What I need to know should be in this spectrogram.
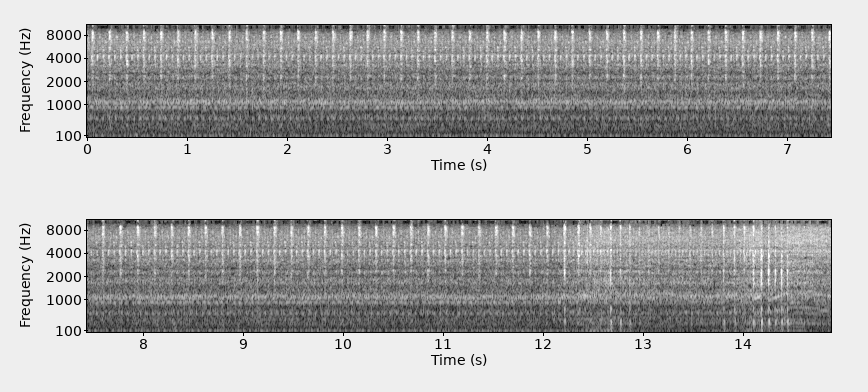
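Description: An idling car engine with a quick, steady tick and a faint hiss layered over the hum. Cause suspected, not confirmed.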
